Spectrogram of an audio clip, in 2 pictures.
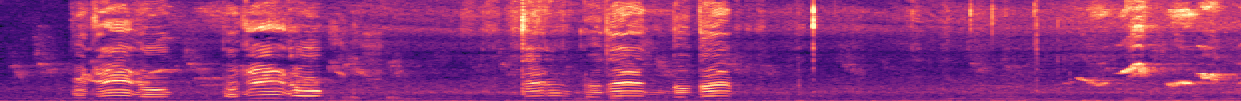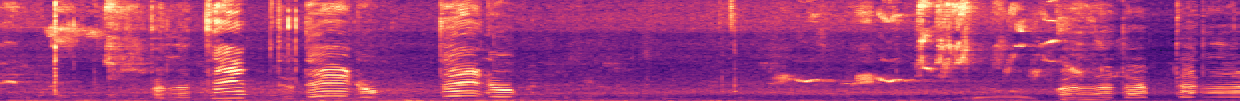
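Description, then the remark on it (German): A dense chorus of many birds in a tree chirping and tweeting at once, steady and overlapping throughout, with a low hum of traffic underneath. “Das ist der Baum im, im, Hintergrund. Und da wimmelt es nur von Vögeln.”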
